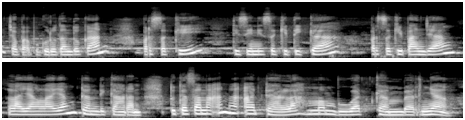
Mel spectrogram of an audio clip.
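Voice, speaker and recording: A middle-aged woman teacher from Indonesia walks young pupils through a recorded lesson. Her voice sits at an ordinary middle pitch, and she explains things slowly, repeating points and checking in with the children as she goes. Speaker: primary school teacher.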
